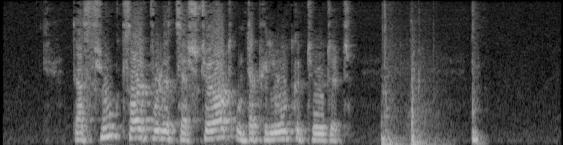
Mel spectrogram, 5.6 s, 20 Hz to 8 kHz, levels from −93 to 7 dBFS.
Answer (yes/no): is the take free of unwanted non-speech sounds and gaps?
no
